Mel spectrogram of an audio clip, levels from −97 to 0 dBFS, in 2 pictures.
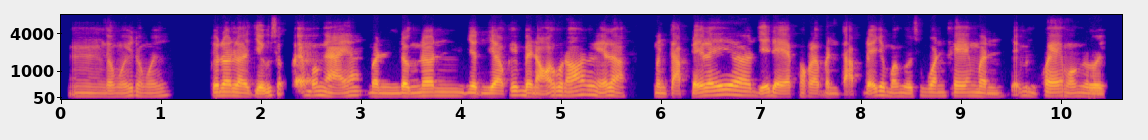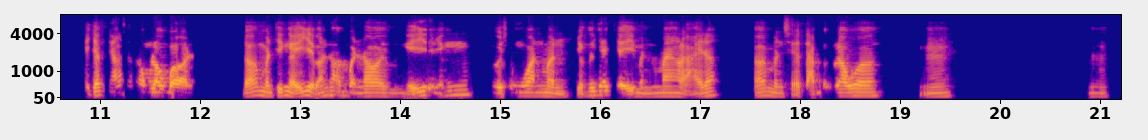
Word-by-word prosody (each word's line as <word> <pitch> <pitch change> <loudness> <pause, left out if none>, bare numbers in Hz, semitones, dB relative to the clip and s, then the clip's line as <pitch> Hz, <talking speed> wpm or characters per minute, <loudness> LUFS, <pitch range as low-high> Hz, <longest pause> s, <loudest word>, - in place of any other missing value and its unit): Ừm, 110 -1 -8
đồng 105 +1 -3
ý, 110 - -2
đồng 125 -5 -6
ý. 110 - -5 0.5
Cho - - +4
nên 130 0 +5
là 125 -2 +5
giữ 110 +1 +2
sức 140 - -6
khỏe - - +2
mỗi 140 +2 +1
ngày 145 - +3
á, 145 +1 -2
mình 110 -1 +1 0.2
đừng 110 0 +4
nên 130 0 +1
nhìn 115 -1 +3
vào 105 -2 +5
cái 145 - 0
bề 140 -7 +3
nổi 105 +5 +3
của 145 - +2
nó, 140 +4 +3
có 165 - -2
nghĩa 155 - +1
là 135 -6 +2 0.3
mình 110 -1 -2
tập 100 -1 0
để - - +5
lấy, 160 +5 +4
a, 150 -4 +4
vẻ - - +4
đẹp, 100 0 +3
hoặc - - -3
là 105 - +3
mình 105 0 -4
tập 90 0 0
để - - +3
cho 150 - +2
mọi 110 -3 -2
người 110 -2 -1
xung 130 +4 -11
quanh 125 0 +1
khen 125 0 +1
mình, 110 -3 -1
để - - -3
mình 135 -2 -9
khoe 125 +1 +4
mọi 110 -2 -2
người 105 -3 +1 0.4
thì - - -8
chắc 140 +1 +2
chắn - - -4
sẽ 160 - -29
không 135 - -4
lâu 125 -1 +3
bền. 110 -4 +3 0.5
Đó, - - +2
mình - - -1
chỉ - - +1
nghĩ - - +3
về - - +6
bản - - -1
thân - - -3
mình - - 0
thôi, 120 -1 +1
mình 110 0 -16
nghĩ 130 +5 0
về - - -4
những - - -9 0.4
người 435 -1 0
xung 485 +2 -9
quanh 120 0 0
mình, 110 -4 0
những 105 - -3
cái 140 - -1
giá 155 - +2
trị 95 +1 +2
mình 105 - -7
mang 115 0 0
lại - - -1
đó. 130 +2 -1 0.4
Đó, 125 - -1
mình 115 -5 -6
sẽ - - -4
tập - - 0
được - - -14
lâu 125 +1 +2
hơn. 125 0 +1 0.5
Ừm. 110 +2 -9 1.4
Ừm. 110 -1 -16
120 Hz, 260 wpm, -22 LUFS, 110-130 Hz, 1.4 s, về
